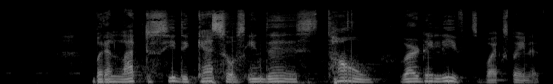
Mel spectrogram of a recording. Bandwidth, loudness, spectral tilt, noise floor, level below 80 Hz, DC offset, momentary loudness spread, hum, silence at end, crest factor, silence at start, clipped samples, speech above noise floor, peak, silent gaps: 15.5 kHz; -36 LUFS; -3.5 dB/octave; -74 dBFS; -62 dBFS; under 0.1%; 12 LU; none; 0.15 s; 24 dB; 0.65 s; under 0.1%; 38 dB; -14 dBFS; none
